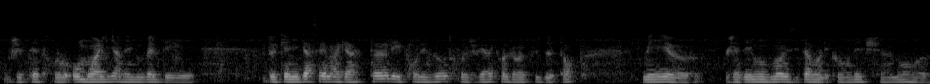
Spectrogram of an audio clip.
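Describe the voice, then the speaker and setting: A man's voice: mid-range voice, flat delivery, fast, a little mellow, dull audio, slight background noise. A man casually showing his book collection on his video channel, talking hesitantly with many fillers and restarts. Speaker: book vlogger.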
